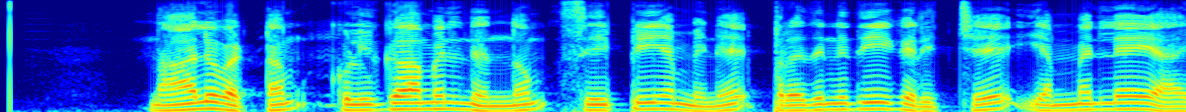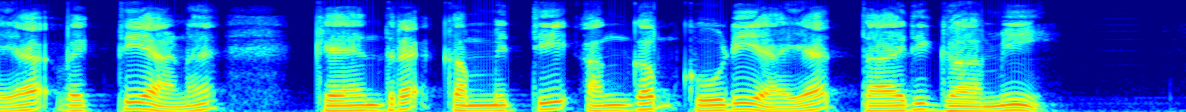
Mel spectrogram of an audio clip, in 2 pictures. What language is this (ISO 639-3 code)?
mal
